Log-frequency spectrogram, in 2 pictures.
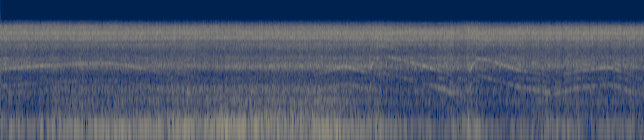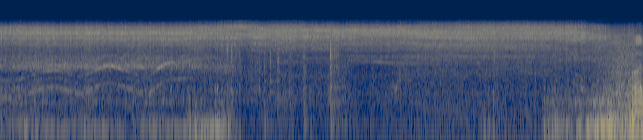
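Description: Electric drill with a quarter-inch bit boring through a PVC pipe cap, running steadily under load. A wavering squeal rises and falls over the high motor whine for several seconds. The sound cuts off right at the end.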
